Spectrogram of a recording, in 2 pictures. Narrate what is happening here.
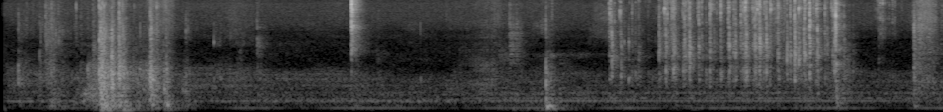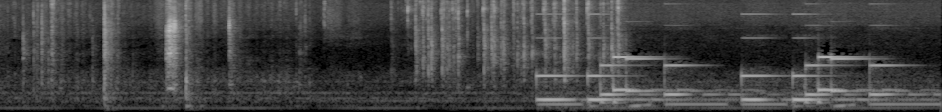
I opened my balcony door, was writing on my pc, then I took some notes on a piece of paper and then my phone rang.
